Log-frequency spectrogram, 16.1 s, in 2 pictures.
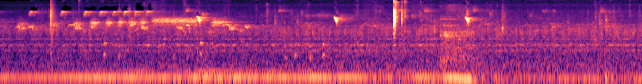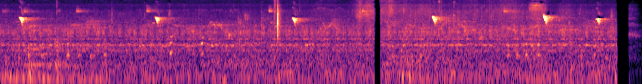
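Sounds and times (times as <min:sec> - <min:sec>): bird chirping: 0:00.0 - 0:15.8
low steady background noise: 0:00.0 - 0:16.0.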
